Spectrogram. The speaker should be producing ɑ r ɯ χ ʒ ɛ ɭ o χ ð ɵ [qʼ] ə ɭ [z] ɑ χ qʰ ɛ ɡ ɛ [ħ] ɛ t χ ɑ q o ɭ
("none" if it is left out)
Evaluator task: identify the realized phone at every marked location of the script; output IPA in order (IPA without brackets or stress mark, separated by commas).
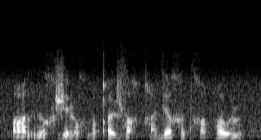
qʼ, z, χ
